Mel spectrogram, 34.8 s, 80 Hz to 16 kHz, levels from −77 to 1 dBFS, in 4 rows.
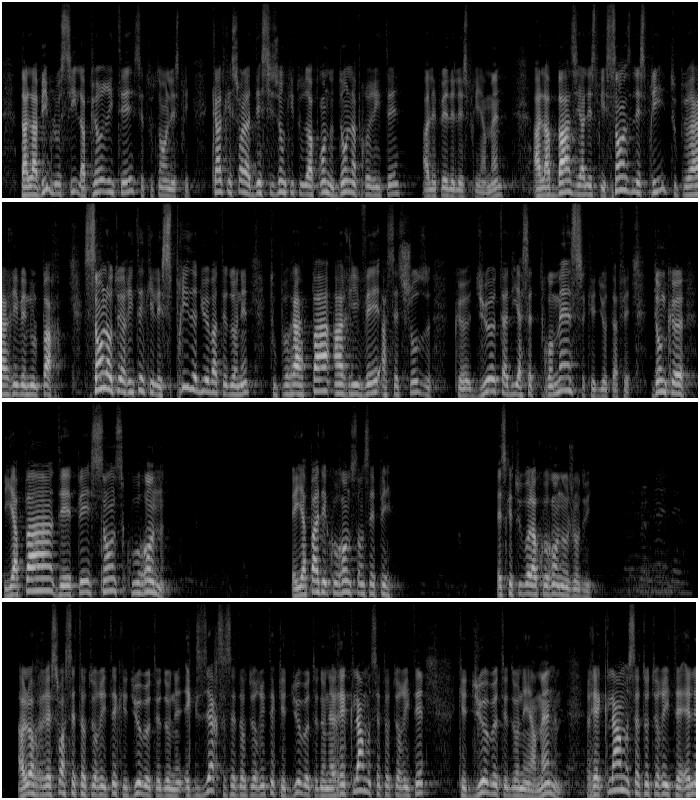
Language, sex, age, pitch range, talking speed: French, male, 40-59, 145-190 Hz, 215 wpm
